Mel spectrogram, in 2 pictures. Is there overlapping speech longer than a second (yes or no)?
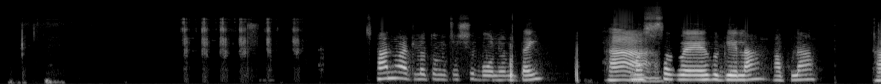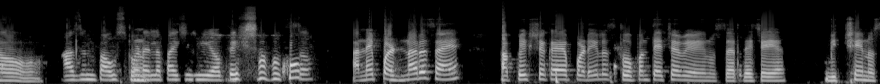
no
